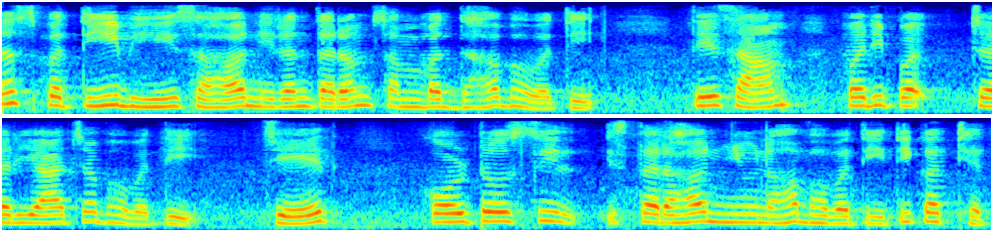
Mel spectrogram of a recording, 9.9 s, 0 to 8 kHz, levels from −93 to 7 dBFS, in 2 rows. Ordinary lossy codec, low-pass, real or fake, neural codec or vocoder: AAC, 32 kbps; 7.2 kHz; real; none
